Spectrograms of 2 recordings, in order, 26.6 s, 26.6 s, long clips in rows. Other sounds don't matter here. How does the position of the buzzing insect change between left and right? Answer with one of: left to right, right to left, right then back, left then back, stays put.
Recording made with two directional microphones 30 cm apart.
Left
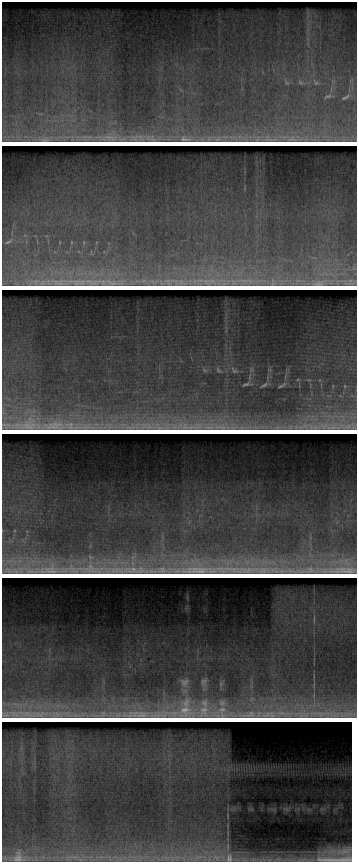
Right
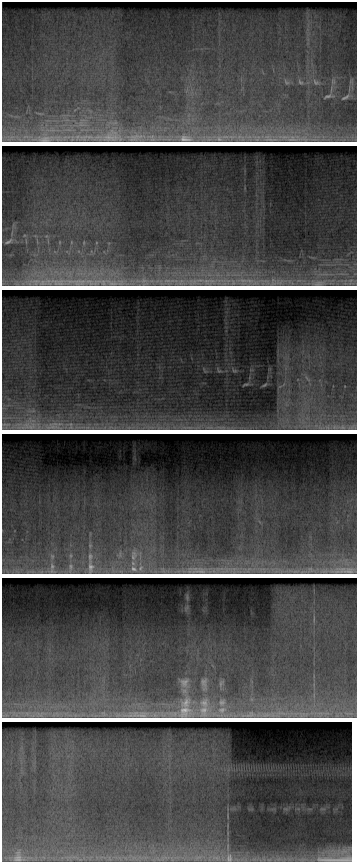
left then back.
